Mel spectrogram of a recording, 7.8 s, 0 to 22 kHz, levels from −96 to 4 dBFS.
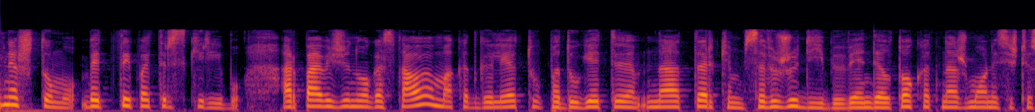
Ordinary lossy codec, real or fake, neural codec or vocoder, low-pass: AAC, 64 kbps; real; none; 7.2 kHz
